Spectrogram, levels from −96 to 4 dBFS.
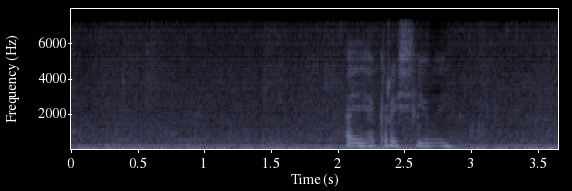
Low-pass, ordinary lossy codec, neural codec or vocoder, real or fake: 7.2 kHz; none; vocoder, 24 kHz, 100 mel bands, Vocos; fake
